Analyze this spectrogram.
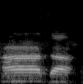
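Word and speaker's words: هذا: আমরা একটা নোট করেছি, নাম্বার 1, হাজা, হাজা is pronounced হাদা, but it is written without the first alif.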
